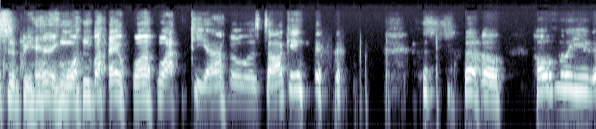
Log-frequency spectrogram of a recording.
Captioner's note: chuckling; chuckling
